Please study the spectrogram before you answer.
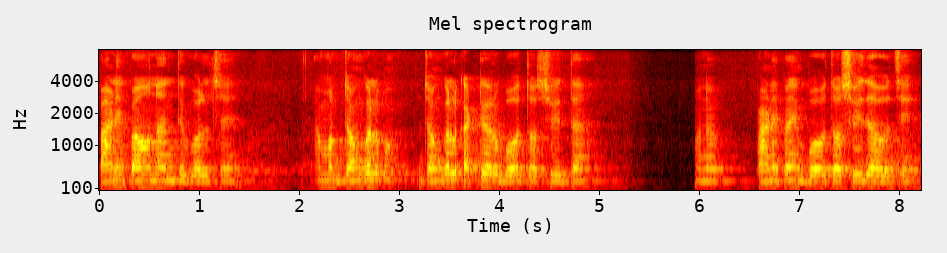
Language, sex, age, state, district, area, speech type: Odia, male, 18-30, Odisha, Rayagada, urban, spontaneous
